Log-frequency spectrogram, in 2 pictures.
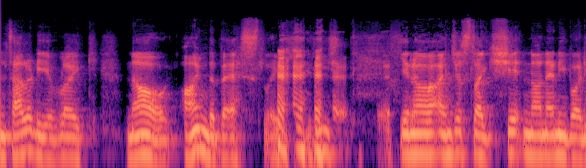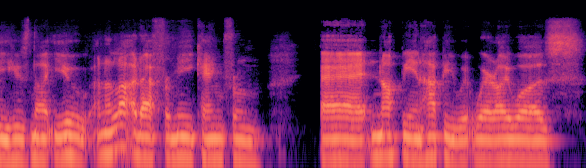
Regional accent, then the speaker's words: Ireland; you know what, I'm Irish and I make tunes and I make art and I'm here

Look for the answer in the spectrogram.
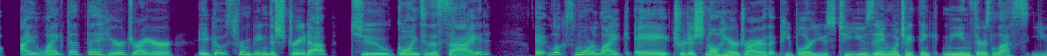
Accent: Texas, United States; because I'm from Texas, so I want my hair close to God.

